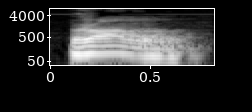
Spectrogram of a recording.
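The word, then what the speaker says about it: wrong: এই ওয়ার্ডটা হচ্ছে রং, ডব্লিউ এখানে কিন্তু সাইলেন্ট, রং।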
